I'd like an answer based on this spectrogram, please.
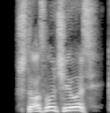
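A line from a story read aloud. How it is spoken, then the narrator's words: Shouting. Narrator (Russian): крикнул он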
